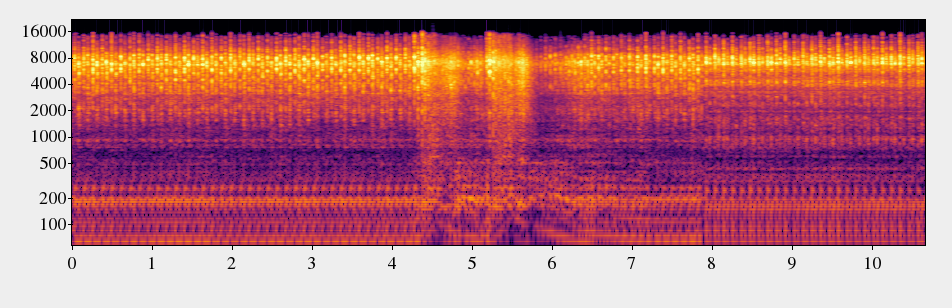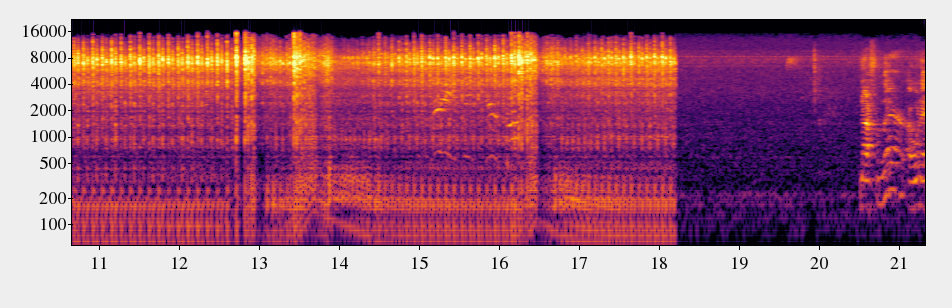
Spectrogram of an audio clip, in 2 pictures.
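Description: A Yamaha Warrior 1700 V-twin motorcycle fitted with a Cobra swept exhaust idles with a loud, lumpy throb and is blipped in several sharp revs before the engine note drops away near the end.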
